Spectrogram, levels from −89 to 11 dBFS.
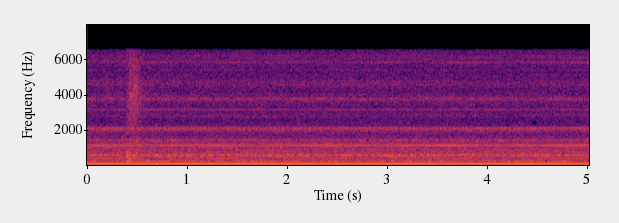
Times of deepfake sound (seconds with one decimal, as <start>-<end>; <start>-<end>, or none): none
